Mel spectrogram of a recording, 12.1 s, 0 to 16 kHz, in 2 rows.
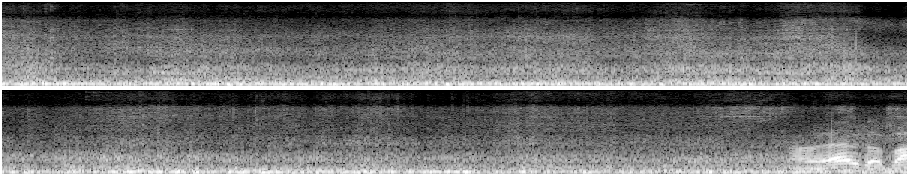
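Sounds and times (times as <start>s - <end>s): freight cars rumbling past: 0.0s - 12.0s.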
